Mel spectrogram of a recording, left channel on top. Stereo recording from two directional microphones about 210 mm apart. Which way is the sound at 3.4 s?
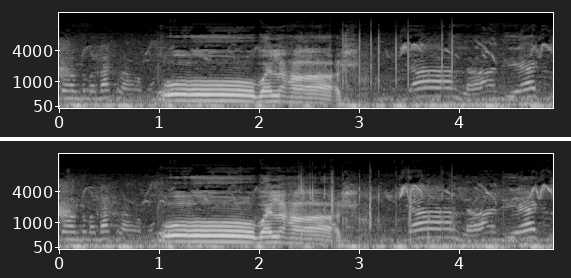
40° left (ahead or behind).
